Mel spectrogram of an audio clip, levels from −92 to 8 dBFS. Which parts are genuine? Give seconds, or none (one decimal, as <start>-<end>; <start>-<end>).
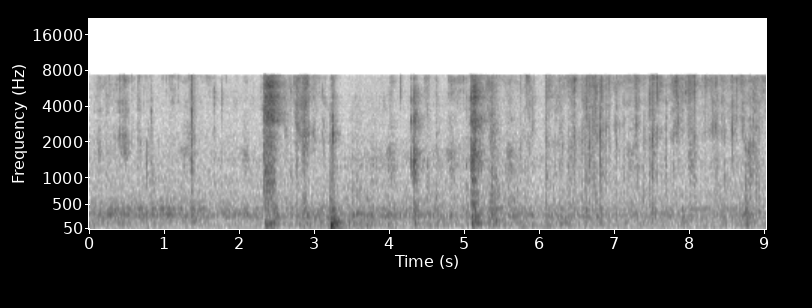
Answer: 0.0-1.6; 5.5-5.9; 6.6-7.2; 8.3-9.0

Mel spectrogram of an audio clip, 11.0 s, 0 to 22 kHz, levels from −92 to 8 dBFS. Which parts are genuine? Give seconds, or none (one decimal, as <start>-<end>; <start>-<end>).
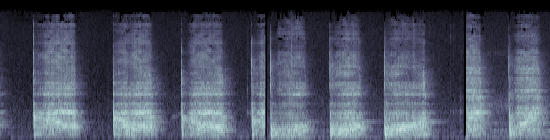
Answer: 0.0-0.8; 1.5-6.4; 7.0-11.0

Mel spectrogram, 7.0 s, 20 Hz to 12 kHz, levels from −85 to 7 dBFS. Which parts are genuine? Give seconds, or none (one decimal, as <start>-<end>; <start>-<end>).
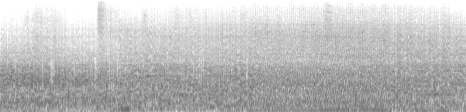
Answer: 3.8-5.8

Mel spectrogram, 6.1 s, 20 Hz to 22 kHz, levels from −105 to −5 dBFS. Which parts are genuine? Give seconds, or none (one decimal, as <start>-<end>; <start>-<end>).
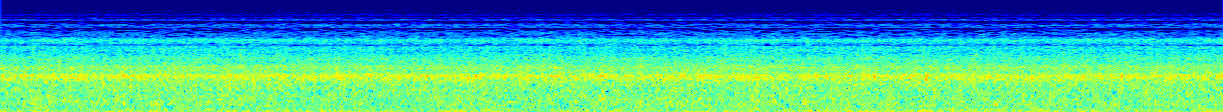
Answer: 0.0-6.1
